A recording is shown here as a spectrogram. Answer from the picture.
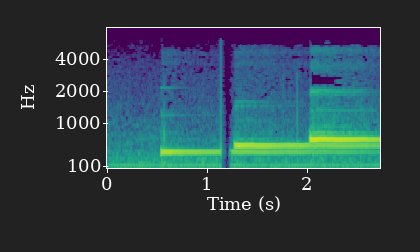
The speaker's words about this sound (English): Those are only the three chimes. What? Three chimes. The three chimes a year an Autolite State full battery needs water in normal car use.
